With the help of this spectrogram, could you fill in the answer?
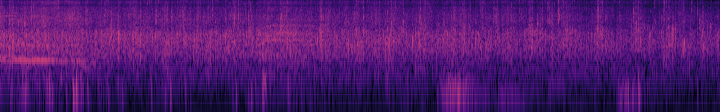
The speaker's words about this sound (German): lass uns Ihnen nochmal einen richtigen Applaus geben. Vielen, vielen Dank.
